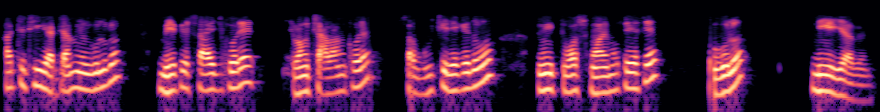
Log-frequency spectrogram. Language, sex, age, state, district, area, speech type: Bengali, male, 60+, West Bengal, North 24 Parganas, urban, conversation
